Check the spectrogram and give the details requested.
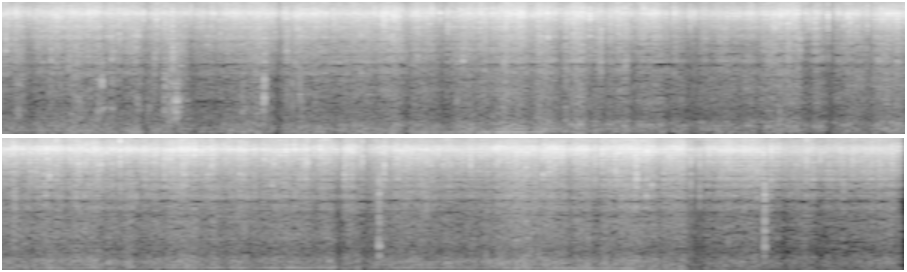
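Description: Sausages sizzling in lard in a pan on a gas camping stove, a steady crackling hiss, with the scattered taps of a knife cutting mushrooms on a wooden chopping board.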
